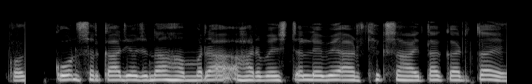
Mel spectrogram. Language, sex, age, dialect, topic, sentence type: Magahi, male, 51-55, Central/Standard, agriculture, question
